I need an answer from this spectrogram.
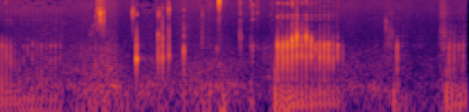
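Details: Domestic cat purring close to the microphone, a low, steady rumble that swells near the middle, broken by scattered sharp clicks and taps.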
